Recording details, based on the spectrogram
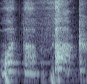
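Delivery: high, slow, drawn-out yell.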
